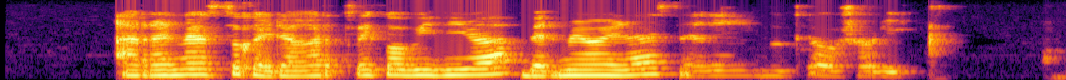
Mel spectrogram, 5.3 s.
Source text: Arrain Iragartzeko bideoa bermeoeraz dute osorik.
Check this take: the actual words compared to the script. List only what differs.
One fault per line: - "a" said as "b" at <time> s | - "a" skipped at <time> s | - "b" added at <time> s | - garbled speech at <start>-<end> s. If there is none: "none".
- "Azoka" added at 1.0 s
- "egin" added at 3.5 s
